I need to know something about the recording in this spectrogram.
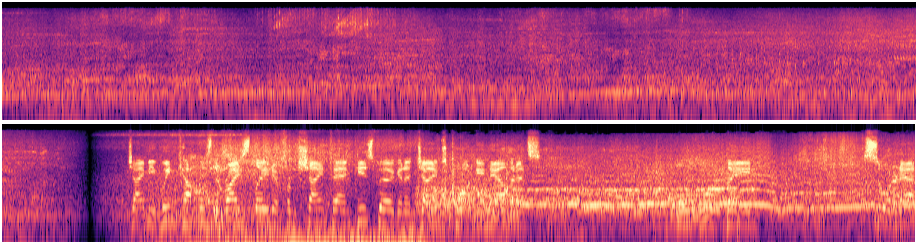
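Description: Racing car engines roar past in a pack.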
